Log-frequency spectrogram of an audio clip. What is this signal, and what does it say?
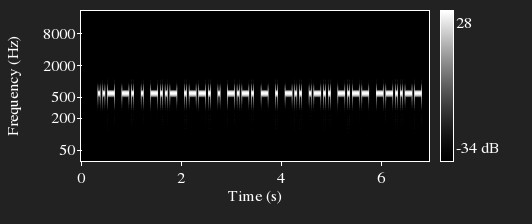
Morse code, heard as a keyed tone, about 25 wpm, 600 Hz. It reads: UNEXPECTEDLY,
